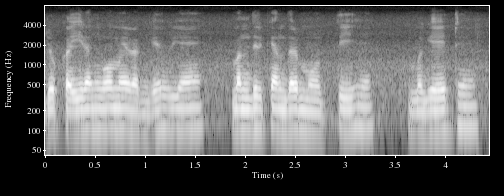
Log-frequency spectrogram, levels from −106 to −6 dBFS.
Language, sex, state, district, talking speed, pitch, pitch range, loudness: Hindi, male, Uttar Pradesh, Lalitpur, 190 wpm, 105 Hz, 105-110 Hz, -17 LUFS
